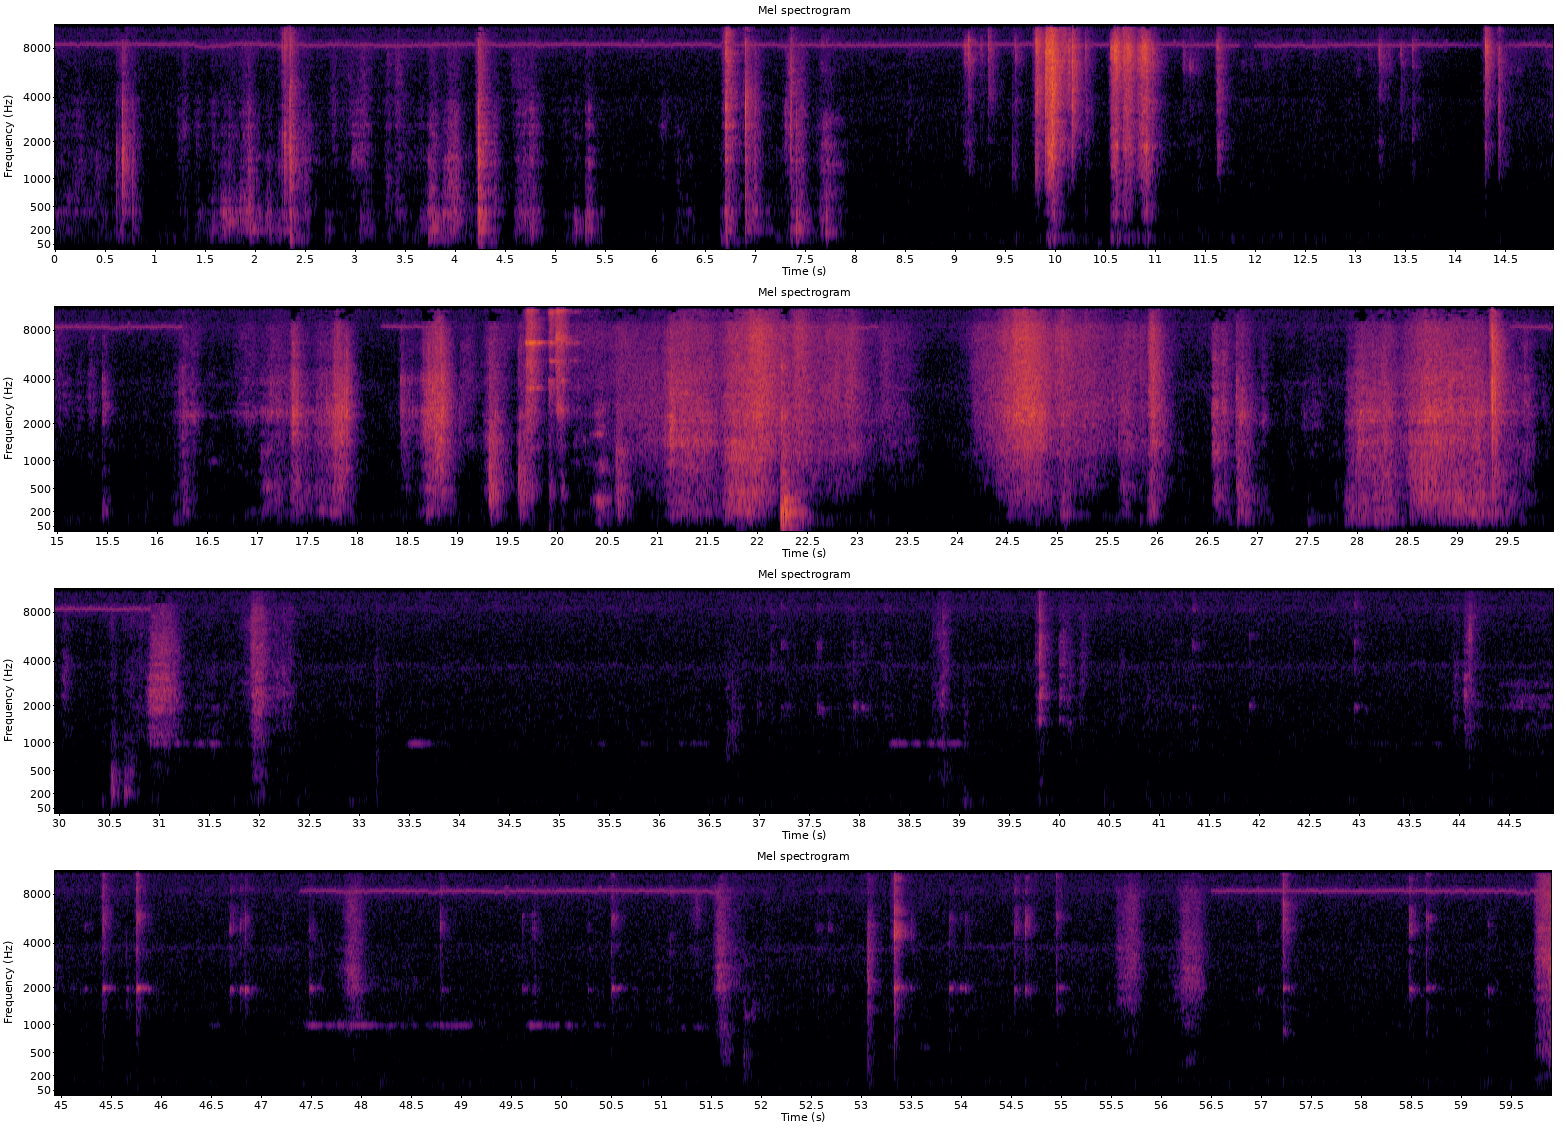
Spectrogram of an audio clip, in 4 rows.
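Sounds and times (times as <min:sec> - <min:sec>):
plastic and tools sliding and rustling: 0:16.2 - 0:19.8, 0:20.4 - 0:23.5, 0:24.1 - 0:29.9, 0:30.6 - 0:32.4, 0:47.6 - 0:49.0, 0:51.2 - 0:52.0, 0:55.5 - 0:56.6.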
